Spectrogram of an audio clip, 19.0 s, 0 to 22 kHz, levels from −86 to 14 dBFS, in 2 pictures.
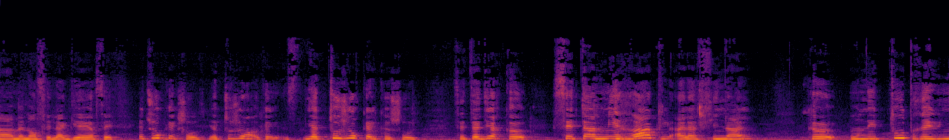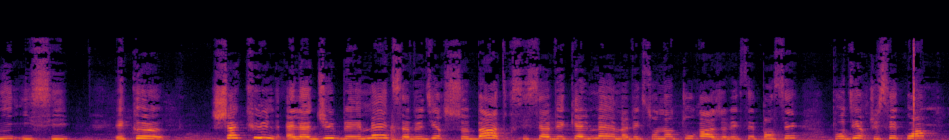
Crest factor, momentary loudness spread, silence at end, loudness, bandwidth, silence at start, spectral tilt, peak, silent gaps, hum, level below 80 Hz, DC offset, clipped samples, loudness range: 20 dB; 11 LU; 0.05 s; -23 LUFS; 16 kHz; 0 s; -4 dB/octave; -2 dBFS; none; none; -50 dBFS; under 0.1%; under 0.1%; 5 LU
